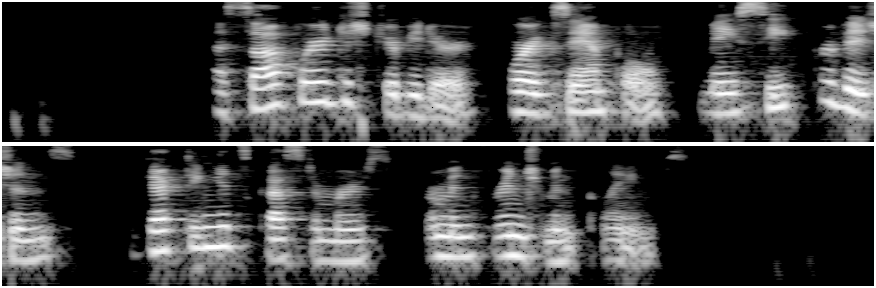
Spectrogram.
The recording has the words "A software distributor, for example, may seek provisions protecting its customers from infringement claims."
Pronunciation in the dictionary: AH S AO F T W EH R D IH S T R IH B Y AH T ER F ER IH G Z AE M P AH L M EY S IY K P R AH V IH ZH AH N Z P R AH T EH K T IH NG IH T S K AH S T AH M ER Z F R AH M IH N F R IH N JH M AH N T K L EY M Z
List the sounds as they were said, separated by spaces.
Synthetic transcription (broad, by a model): AH S AO F T W EH R D IH S T R IH B Y AH T ER F ER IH G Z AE M P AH L M EY S IY K P R AH V IH ZH AH N Z P R AH T EH K T IH NG IH T S K AH S T AH M ER Z F R AH M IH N F R IH N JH M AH N K L EY M Z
